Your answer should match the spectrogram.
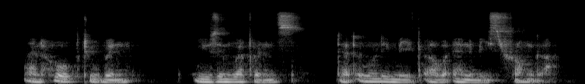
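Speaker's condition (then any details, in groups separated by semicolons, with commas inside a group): No condition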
